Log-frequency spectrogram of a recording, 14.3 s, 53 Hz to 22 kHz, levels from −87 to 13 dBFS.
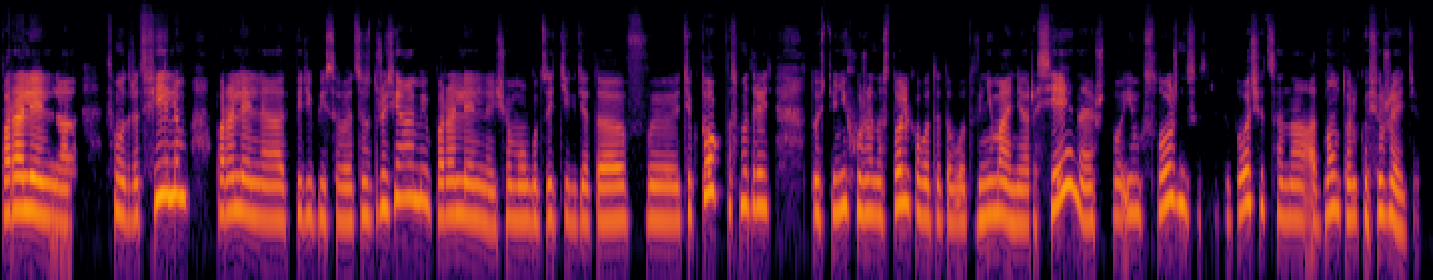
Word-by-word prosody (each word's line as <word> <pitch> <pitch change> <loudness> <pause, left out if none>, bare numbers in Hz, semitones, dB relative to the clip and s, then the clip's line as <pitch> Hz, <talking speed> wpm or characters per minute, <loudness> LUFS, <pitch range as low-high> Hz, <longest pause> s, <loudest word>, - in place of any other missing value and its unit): параллельно 225 -5 +6 0.3
смотрят 215 -3 -2
фильм, 325 +3 +6 0.3
параллельно 220 -4 +1
переписываются 205 -1 -4
с - - -7
друзьями, 295 +4 0
параллельно 215 -2 +1
еще 200 +4 -5
могут 200 -1 -3
зайти 205 0 -5
где-то 195 +1 0 0.2
в, - - -9
э, 195 -1 -1
"ТикТок" 330 - +2
посмотреть. 265 0 -1 0.4
То 225 - -2
есть 215 +1 -5
у - - 0
них 250 0 0
уже 230 -1 +1
настолько 255 +4 0
вот 205 -2 -2
это 190 -1 -5
вот 190 0 -5
внимание 205 -3 +1
рассеянное, 255 - +2
что 215 +2 -8
им 230 +1 -3
сложно 275 +2 +1
сосредоточиться 225 +4 -3
на 205 -1 -3
одном 235 +6 -1
только 210 -1 -3
сюжете. 210 -8 -2
220 Hz, 145 wpm, -21 LUFS, 200-245 Hz, 0.4 s, параллельно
